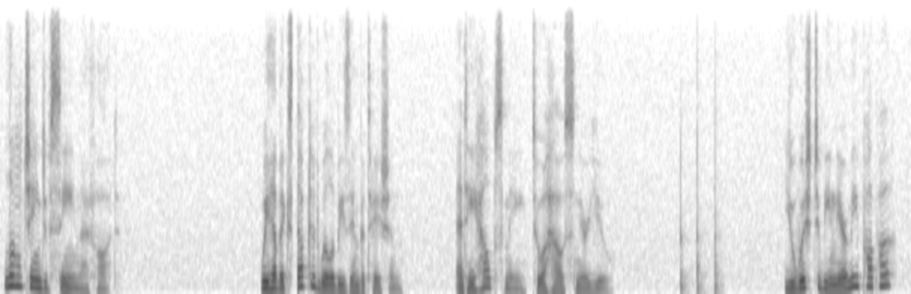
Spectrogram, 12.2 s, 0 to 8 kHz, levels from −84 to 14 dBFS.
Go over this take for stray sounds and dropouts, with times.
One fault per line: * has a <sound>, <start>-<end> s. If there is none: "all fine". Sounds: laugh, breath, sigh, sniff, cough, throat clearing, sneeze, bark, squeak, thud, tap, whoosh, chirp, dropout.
* has a dropout, 3.9-4.0 s
* has a thud, 9.1-9.7 s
